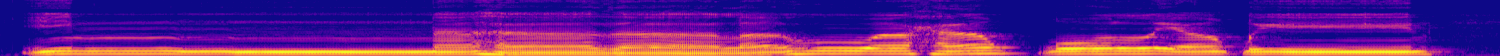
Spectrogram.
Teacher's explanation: nun dengan tashdeed harus dibaca dengan bunyi sengau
